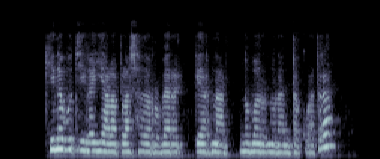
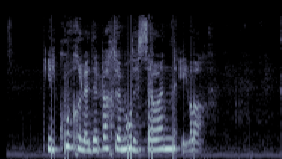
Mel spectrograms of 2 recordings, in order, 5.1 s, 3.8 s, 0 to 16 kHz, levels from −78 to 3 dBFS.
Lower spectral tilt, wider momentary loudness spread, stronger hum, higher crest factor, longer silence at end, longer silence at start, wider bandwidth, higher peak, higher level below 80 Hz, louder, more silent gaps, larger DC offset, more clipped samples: first, -6.5 dB/octave vs -4.5 dB/octave; about the same, 8 LU vs 10 LU; neither; about the same, 16 dB vs 16 dB; second, 0.6 s vs 1.05 s; about the same, 0.6 s vs 0.65 s; second, 7.6 kHz vs 11.5 kHz; about the same, -4 dBFS vs -6 dBFS; about the same, -50 dBFS vs -52 dBFS; about the same, -21 LUFS vs -22 LUFS; neither; neither; neither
